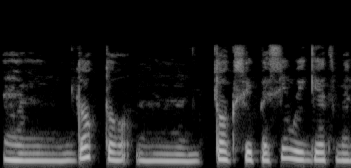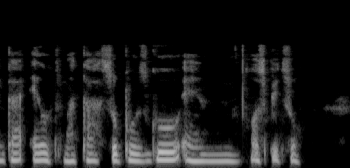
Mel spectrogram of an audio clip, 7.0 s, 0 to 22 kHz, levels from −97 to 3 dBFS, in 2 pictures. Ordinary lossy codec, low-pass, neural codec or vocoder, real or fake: none; 7.2 kHz; none; real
